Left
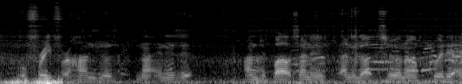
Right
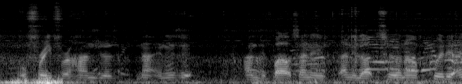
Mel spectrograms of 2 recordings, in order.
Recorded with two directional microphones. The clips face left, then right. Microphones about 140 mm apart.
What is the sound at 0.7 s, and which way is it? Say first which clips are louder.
Speech: left 1 dB; 20° left (ahead or behind).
